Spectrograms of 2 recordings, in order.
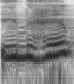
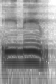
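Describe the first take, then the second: First: An h sound is pronounced in the middle. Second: No h sound is pronounced in the middle. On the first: The speaker calls it wrong. "ഹായുടെ sound ഇൻഹേം എന്നാക്കി പറയണ്ട" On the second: The speaker calls it right. "ഹാ ഇവിടെ silent ആണ്. പക്ഷെ ഉച്ചരിക്കുമ്പോൾ ഇനേം എന്നേ വരുള്ളൂ"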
